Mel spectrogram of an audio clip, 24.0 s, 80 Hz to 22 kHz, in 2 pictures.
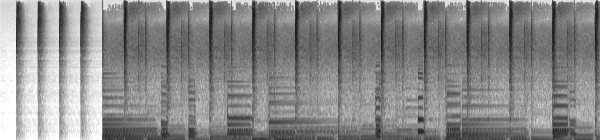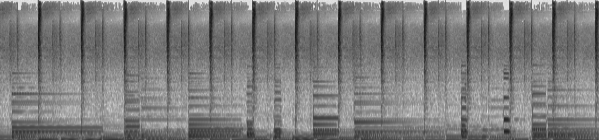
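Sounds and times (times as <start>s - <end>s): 
walking bass: 2.0s - 23.9s.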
